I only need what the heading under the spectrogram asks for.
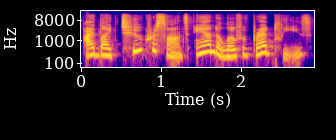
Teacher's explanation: In connected speech, loaf of sounds like loafa.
